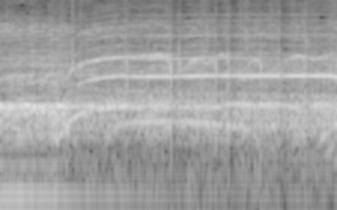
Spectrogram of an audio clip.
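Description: Concert audience cheering, yelling and clapping, with one long, steady, shrill whistle, as the last acoustic guitar chord dies away at the end of the song.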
